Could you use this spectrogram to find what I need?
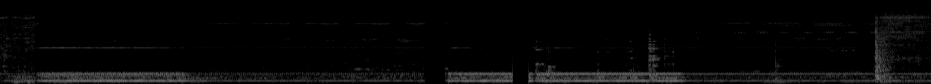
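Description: Bread sizzles softly in a hot frying pan.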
